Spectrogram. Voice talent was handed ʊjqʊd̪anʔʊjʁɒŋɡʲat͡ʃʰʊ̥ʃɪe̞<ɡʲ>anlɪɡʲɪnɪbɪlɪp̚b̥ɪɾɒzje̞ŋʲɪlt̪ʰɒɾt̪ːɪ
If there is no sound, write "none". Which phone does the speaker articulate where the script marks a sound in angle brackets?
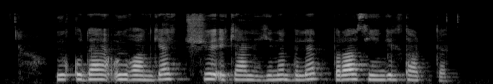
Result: kʲ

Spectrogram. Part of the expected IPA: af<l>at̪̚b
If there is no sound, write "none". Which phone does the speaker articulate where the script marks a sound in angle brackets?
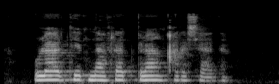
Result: ɾ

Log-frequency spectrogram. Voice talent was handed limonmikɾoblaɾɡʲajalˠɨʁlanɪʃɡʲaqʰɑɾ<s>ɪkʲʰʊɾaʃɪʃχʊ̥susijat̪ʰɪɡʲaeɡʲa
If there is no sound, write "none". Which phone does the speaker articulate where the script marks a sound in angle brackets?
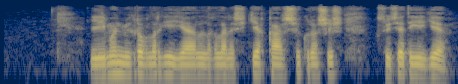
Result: ʃ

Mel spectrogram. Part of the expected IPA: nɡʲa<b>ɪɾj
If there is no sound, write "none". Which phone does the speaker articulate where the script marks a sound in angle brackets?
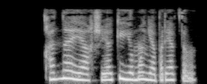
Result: p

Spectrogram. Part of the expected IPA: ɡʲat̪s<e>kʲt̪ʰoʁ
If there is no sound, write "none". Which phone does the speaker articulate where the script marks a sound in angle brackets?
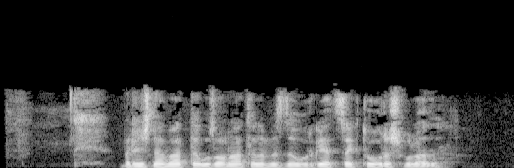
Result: a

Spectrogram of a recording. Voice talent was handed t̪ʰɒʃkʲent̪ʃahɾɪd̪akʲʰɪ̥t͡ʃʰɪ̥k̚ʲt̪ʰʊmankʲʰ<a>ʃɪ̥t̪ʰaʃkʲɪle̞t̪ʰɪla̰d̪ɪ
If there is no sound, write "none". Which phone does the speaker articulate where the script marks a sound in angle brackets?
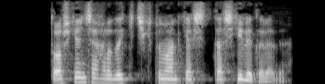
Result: a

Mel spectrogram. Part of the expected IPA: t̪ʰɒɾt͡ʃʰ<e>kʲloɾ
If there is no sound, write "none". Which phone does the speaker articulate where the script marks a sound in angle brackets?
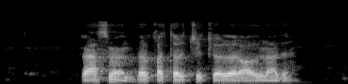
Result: e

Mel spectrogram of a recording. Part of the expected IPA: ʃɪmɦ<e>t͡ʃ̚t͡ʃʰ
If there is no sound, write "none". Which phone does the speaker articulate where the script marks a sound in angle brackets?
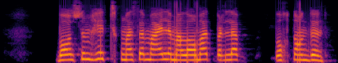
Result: e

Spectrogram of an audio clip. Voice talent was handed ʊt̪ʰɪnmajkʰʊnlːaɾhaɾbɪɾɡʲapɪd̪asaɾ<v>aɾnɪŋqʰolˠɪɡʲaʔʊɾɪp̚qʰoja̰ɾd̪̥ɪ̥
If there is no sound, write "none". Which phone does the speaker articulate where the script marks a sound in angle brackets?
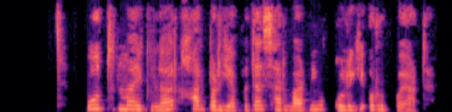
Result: v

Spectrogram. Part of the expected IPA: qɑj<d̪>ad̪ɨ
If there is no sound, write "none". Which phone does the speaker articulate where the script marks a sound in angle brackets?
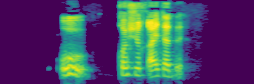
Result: t̪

